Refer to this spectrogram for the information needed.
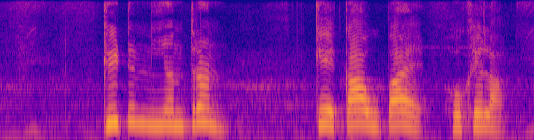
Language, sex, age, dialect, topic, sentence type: Bhojpuri, male, 36-40, Western, agriculture, question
